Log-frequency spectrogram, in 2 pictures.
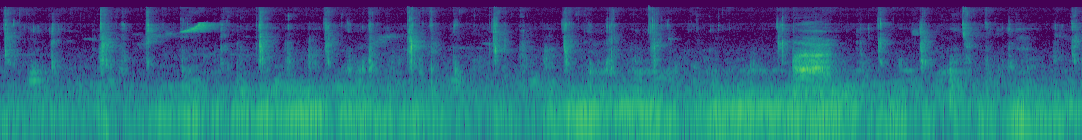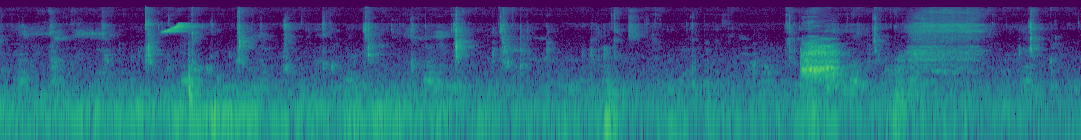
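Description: Faint close-up chewing of fried fish, rice and noodles, with many small wet mouth clicks and lip smacks.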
